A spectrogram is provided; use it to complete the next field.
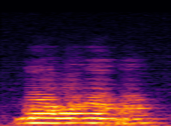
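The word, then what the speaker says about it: מואב: It's Moab, or in the Hebrew, Mawa'apa. All of the letters are independent, none are connected.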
